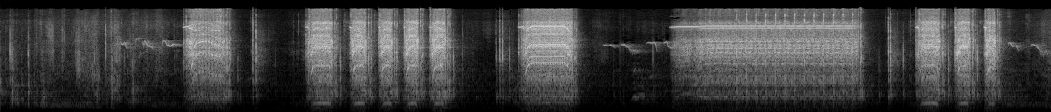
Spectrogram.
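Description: Makita cordless brushless drill driving a blind rivet adapter, run in short trigger pulls: a burst, a quick series of five pulses, one that winds up in pitch, a steady run of about a second and a half, then three more quick pulses.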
